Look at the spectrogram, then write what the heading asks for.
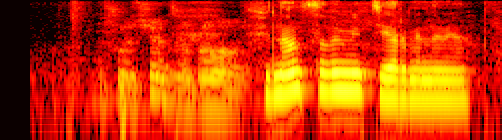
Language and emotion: Russian, neutral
